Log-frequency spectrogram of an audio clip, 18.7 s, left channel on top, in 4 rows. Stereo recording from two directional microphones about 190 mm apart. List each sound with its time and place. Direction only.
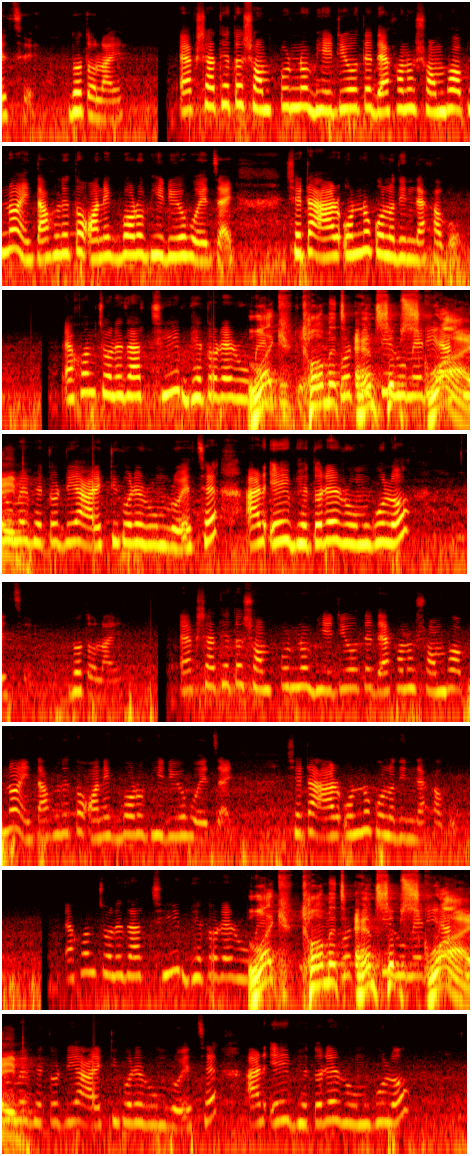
0.7 s speech: 35° left (ahead or behind)
11.8 s speech: centre (ahead or behind)
14.3 s speech: 25° left (ahead or behind)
